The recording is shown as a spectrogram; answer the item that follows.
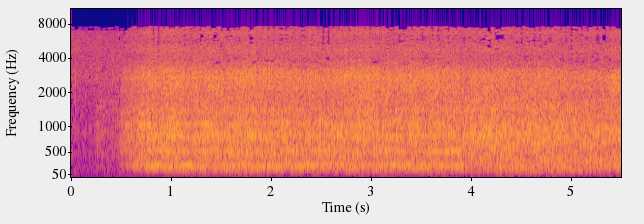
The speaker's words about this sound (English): A transoceanic airplane prepares to land on an East African airfield.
